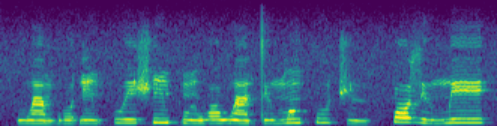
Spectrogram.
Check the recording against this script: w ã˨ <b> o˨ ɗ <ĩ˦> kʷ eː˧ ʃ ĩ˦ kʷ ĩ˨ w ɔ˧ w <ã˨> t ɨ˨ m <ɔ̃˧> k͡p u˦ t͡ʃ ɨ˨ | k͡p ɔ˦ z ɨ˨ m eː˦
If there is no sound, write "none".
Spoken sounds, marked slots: b, ĩ˨, ã˨, ɔ̃˦

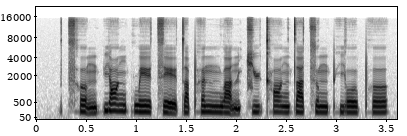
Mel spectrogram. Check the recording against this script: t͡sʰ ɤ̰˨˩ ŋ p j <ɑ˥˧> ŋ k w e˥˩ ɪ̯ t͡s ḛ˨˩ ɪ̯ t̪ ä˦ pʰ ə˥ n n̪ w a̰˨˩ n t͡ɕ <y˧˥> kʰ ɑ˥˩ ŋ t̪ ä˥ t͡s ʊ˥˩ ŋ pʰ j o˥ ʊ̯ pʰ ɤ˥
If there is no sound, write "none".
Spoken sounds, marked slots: ɑ˥˧, y˧˥

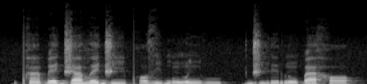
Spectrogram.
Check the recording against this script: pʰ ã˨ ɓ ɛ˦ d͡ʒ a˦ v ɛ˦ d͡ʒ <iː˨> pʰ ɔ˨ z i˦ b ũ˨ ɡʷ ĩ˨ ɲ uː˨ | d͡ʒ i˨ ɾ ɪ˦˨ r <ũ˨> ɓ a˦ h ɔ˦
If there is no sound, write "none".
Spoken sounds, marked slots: iː˦, ũ˨

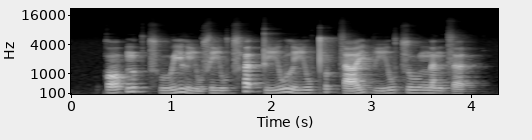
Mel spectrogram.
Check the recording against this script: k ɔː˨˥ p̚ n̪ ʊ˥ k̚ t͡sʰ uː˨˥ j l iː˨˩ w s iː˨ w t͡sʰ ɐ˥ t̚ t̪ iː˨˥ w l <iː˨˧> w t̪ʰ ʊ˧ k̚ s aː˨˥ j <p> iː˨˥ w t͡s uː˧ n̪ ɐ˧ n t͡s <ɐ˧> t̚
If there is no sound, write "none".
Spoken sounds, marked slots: iː˨˧, p, ɐ˨

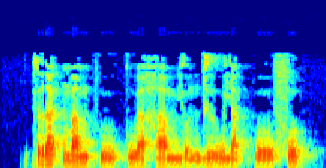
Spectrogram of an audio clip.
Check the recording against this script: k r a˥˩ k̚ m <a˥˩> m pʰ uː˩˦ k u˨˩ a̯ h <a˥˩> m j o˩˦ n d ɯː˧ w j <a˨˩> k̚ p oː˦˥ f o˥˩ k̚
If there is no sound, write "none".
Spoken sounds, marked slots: a˧, a˧, a˨˩

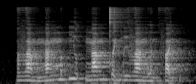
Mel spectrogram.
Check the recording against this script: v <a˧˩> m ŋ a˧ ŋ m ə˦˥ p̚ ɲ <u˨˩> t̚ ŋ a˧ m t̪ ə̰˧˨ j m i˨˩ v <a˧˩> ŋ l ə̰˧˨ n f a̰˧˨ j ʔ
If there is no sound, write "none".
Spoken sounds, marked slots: a˧˩, u˨˩, a˧˩

